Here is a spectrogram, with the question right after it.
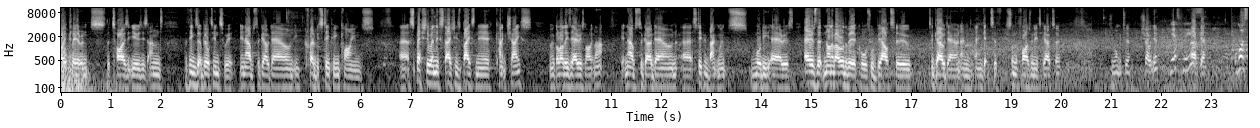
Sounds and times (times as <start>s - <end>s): Speech: 0.0s - 20.0s.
